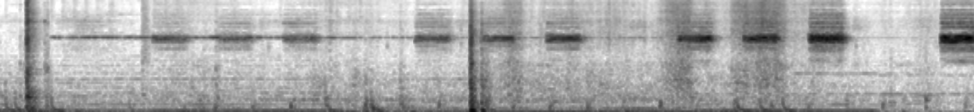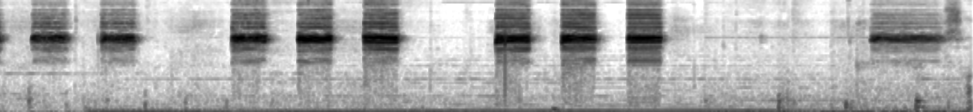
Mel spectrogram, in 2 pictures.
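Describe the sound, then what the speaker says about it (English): A fire alarm horn strobe, wirelessly activated, sounds in repeated short bursts, loud and insistent, with brief pauses between groups of blasts over a quiet room background. "it wirelessly activates the horn strobe in the back room"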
